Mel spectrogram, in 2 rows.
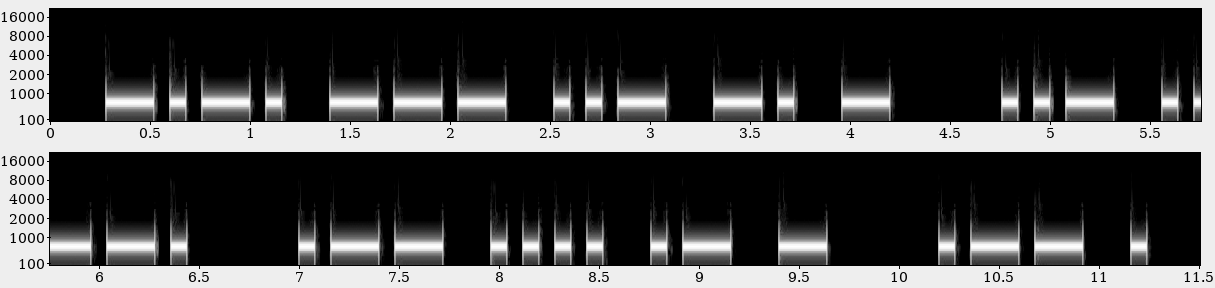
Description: Morse code, heard as a keyed tone, about 15 wpm, 700 Hz. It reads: COUNT UP WHAT WE
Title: Sentences from Top 1500 Words 15wpm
